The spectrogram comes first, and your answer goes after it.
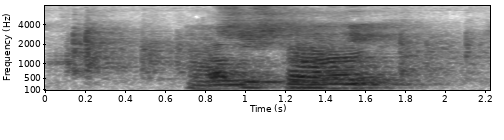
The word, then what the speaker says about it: Shishtadhik: we don't pronounce the A at the end of Shishtadhik, yeah, Palan and You Sevan.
